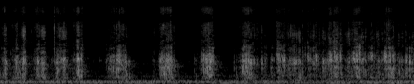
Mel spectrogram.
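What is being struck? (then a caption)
Woven fabric resistance band with rubber patch. Long nails scratch a black and pink woven elastic fabric glute resistance band resting on a lap, moving over both the woven fabric and its rubberized label patch. Quick, irregular dry scratching bursts center around 1 kHz with bright edges, over a faint steady low hum.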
